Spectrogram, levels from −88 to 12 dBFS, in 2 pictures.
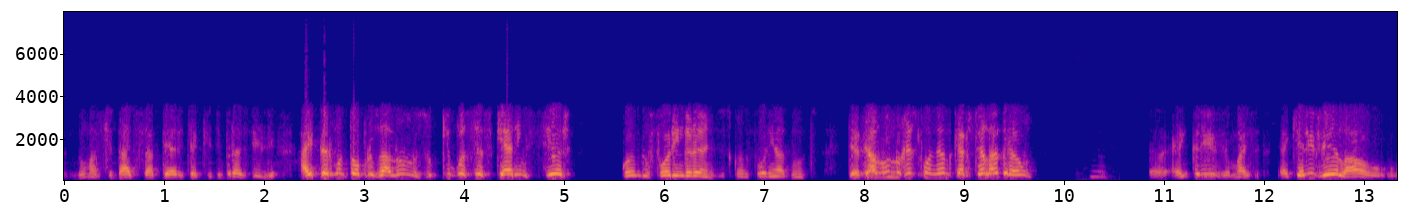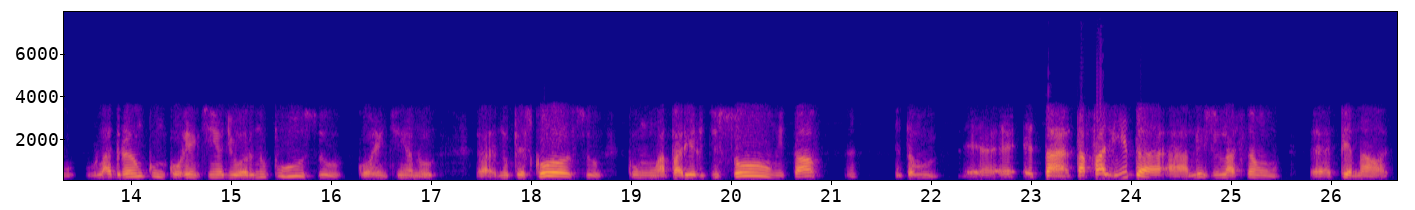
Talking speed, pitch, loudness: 150 wpm, 350 Hz, -23 LUFS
